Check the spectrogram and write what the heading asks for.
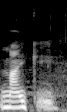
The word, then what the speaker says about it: Nike: So in the US, we call it Nike. Nike. Yes, everywhere. Okay. I know I've heard everywhere outside of the US, there's different pronunciation, but we prefer Nike.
